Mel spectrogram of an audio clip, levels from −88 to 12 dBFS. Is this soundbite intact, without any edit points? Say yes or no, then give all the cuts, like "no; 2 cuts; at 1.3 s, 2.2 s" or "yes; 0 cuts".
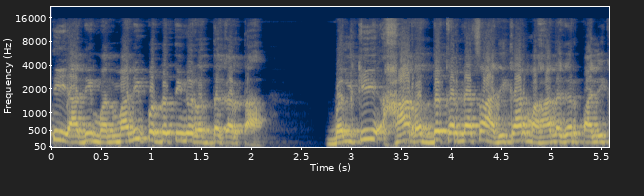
yes; 0 cuts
